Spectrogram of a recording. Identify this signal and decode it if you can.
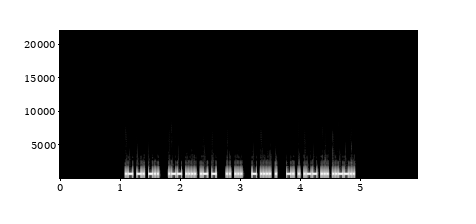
Morse code, heard as a keyed tone, about 50 wpm, 700 Hz. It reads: AND WHAT IS THE NEWS?
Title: Sentences from Top 800 Words 50wpm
